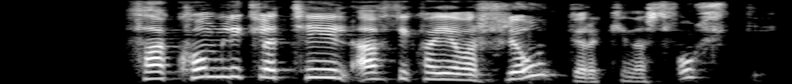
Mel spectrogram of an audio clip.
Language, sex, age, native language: Icelandic, female, 50-59, Icelandic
